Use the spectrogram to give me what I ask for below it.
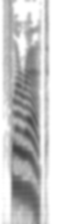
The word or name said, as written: fleurette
